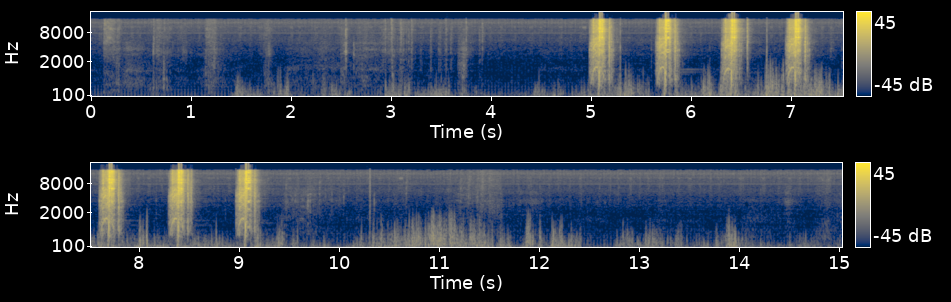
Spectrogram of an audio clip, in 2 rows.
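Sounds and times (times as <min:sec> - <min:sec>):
airsoft gun firing: 0:05.0 - 0:09.2.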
